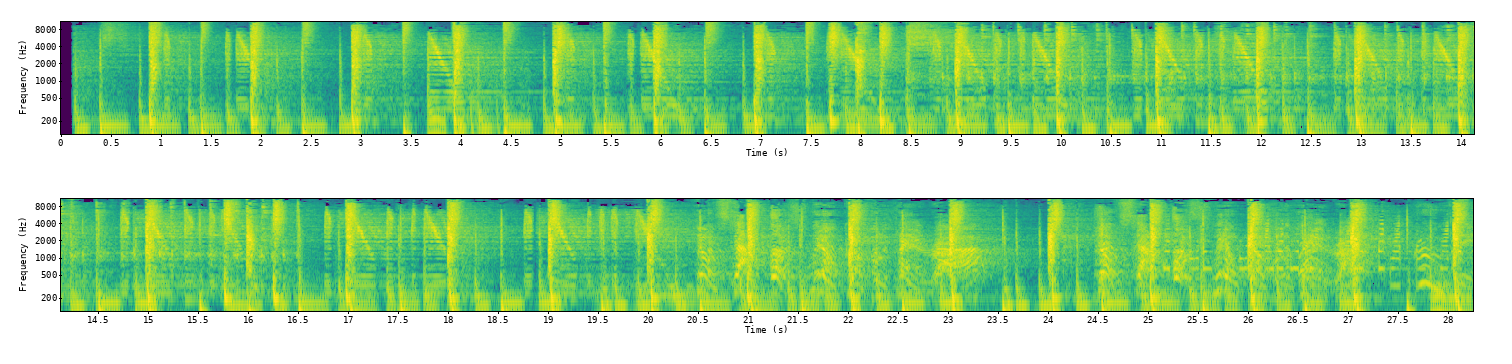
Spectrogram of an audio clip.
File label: Old School Rap Dance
